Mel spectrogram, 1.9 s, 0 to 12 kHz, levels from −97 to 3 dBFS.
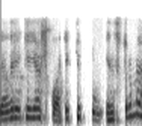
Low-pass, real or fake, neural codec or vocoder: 7.2 kHz; real; none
